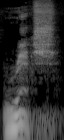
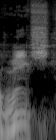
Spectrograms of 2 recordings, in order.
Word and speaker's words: resh: It makes a guttural sound, similar to the French air. But most English speakers have a hard time making that sound and will pronounce the resh like the English R as in robin. This is acceptable, although, should you go on to study modern Hebrew and go to Israel, making a resh sound like an R will mark you as an English speaker.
